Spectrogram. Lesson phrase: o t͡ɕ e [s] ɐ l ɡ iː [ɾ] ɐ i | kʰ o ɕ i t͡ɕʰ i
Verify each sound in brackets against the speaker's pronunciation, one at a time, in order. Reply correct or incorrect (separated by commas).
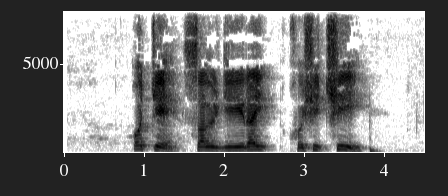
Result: correct, correct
